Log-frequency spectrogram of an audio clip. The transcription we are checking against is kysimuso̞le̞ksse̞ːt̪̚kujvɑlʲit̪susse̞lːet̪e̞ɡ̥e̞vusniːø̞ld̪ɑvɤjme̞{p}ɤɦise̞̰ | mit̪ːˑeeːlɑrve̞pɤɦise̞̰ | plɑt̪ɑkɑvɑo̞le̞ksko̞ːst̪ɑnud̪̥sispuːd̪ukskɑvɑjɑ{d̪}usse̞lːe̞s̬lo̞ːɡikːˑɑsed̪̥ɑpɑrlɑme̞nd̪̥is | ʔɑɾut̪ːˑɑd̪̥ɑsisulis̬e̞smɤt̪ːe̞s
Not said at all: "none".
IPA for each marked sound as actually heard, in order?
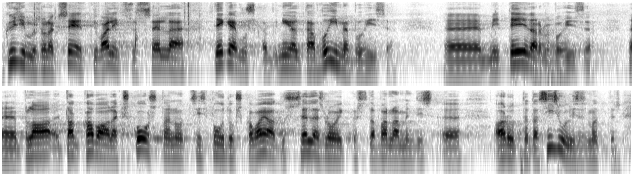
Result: p, d̪

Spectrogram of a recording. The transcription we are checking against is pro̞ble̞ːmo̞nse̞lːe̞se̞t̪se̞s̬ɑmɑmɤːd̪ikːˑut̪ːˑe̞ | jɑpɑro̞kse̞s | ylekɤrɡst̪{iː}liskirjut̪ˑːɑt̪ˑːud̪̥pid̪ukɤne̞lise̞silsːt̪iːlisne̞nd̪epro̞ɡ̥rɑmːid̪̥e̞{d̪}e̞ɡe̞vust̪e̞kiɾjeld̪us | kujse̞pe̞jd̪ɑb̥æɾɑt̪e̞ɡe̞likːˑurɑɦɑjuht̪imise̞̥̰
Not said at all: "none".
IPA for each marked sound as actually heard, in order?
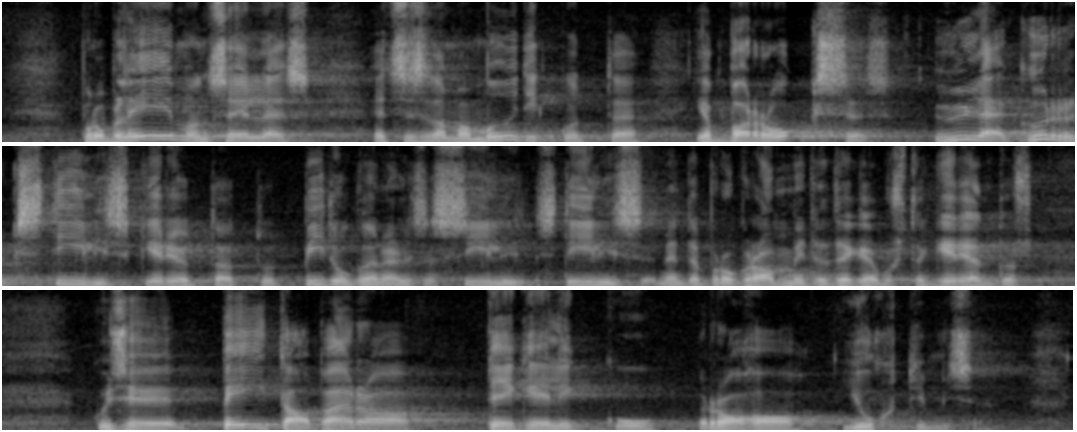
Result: iː, t̪

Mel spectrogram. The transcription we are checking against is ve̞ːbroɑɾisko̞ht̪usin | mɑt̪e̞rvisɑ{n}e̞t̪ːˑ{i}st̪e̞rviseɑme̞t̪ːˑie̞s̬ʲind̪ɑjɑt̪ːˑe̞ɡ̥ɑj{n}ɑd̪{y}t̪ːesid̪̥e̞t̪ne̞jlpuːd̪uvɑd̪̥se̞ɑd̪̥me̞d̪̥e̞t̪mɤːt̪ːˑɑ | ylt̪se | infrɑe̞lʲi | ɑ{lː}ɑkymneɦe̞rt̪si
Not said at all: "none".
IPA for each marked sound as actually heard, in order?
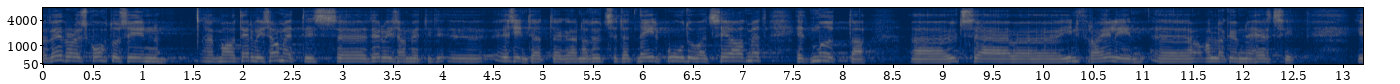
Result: m, i, n, y, lː

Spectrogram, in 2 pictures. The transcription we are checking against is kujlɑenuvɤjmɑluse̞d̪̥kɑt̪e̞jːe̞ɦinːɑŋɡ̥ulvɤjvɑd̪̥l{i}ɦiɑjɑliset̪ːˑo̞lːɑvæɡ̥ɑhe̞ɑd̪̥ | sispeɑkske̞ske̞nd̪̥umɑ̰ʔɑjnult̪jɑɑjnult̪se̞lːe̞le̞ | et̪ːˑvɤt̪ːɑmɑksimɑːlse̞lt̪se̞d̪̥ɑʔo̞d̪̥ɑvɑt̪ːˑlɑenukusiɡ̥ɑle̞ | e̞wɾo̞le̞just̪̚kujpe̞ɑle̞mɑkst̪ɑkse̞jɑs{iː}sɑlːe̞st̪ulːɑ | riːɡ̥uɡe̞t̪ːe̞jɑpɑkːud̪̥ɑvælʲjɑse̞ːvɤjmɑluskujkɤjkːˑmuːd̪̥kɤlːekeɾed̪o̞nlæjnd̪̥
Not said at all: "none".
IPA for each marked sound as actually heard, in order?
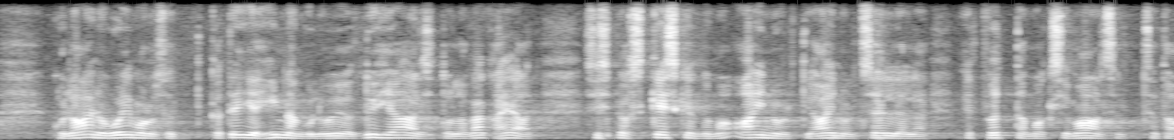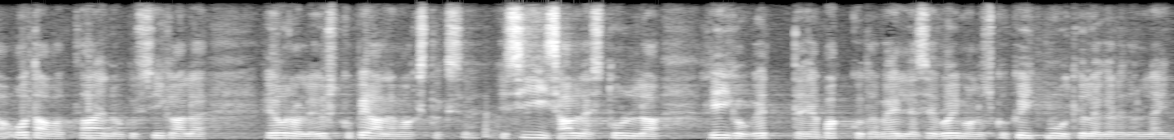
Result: y, iː

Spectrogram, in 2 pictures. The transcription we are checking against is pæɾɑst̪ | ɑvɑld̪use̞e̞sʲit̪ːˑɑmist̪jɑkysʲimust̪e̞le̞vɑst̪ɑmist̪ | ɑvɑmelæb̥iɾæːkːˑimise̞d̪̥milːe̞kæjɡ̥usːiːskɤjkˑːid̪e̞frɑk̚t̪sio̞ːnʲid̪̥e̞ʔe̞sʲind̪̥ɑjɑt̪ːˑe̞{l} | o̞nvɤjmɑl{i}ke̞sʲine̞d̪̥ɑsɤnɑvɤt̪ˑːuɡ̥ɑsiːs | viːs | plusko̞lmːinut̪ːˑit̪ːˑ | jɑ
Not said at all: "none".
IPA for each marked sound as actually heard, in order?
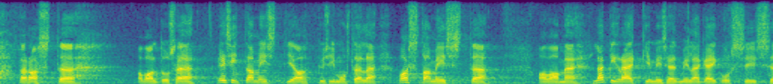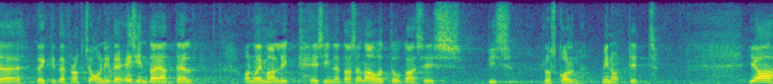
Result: l, i

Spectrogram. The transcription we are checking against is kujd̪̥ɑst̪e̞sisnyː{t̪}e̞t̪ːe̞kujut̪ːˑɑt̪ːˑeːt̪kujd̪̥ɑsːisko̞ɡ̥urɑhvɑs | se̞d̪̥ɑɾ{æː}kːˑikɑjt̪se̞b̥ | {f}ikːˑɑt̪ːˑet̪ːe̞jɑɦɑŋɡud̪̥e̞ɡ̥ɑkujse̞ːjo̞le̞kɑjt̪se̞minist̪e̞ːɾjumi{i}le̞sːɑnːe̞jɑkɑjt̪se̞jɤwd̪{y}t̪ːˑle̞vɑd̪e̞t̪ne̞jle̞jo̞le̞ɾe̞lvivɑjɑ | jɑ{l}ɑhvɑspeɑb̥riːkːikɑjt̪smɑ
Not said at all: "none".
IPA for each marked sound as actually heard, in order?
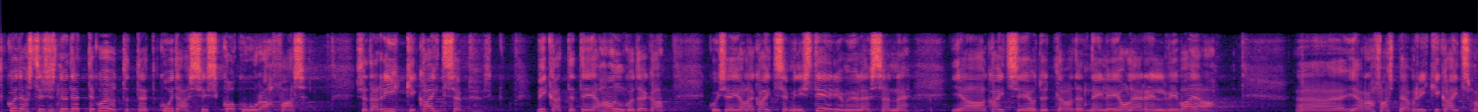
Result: d̪, iː, v, y, y, ɾ

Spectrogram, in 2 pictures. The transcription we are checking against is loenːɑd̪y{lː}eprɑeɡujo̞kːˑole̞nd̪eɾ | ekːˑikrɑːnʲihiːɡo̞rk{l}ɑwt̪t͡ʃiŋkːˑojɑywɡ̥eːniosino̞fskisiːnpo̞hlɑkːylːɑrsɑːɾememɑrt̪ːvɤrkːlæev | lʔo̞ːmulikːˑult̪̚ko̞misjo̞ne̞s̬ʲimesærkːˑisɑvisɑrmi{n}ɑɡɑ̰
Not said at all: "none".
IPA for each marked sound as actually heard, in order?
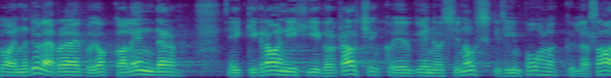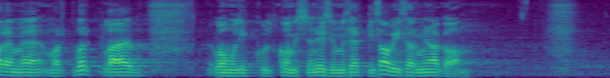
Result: l, r, n

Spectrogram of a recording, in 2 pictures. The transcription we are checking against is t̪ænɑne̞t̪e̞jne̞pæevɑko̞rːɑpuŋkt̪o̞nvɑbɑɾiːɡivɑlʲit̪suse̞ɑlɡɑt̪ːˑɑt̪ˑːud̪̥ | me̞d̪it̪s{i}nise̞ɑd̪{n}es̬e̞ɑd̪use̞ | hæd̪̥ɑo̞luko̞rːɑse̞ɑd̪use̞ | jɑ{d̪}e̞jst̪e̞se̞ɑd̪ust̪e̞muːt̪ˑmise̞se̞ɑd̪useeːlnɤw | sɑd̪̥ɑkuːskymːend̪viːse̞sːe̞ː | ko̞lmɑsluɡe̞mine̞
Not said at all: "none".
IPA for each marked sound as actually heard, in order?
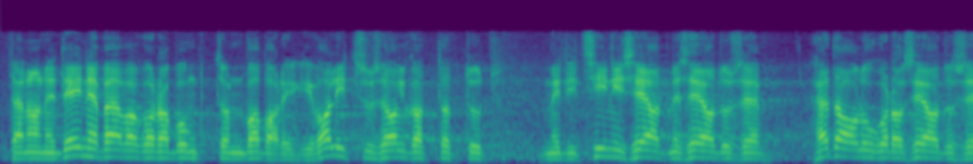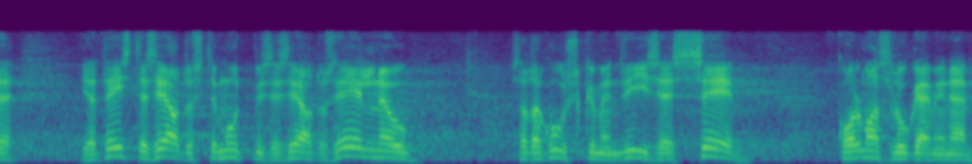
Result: iː, m, t̪

